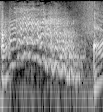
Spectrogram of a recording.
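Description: A horse gives a loud, close whinny that wavers for most of the clip, then a brief second call rises at the very end.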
